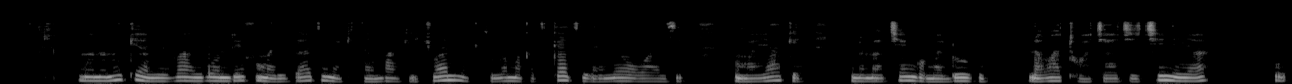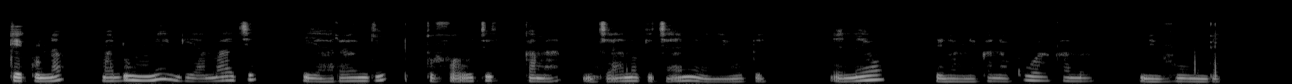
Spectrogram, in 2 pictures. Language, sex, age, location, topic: Swahili, female, 36-49, Kisumu, health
